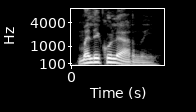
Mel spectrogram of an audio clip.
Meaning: molecular
- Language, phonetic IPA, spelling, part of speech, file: Russian, [məlʲɪkʊˈlʲarnɨj], молекулярный, adjective, Ru-молекулярный.ogg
